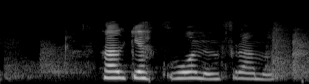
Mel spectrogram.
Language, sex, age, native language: Icelandic, female, 8, Icelandic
